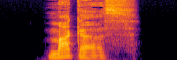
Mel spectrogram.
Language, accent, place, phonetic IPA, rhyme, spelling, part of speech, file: German, Germany, Berlin, [ˈmakɐs], -akɐs, Mackers, noun, De-Mackers.ogg
- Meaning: genitive of Macker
